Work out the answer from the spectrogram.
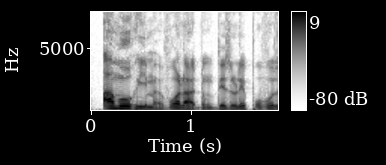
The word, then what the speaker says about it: Amorim: coach de Manchester United j'arrêtais pas de dire Ruben Amorin mais c'est bien sûr Ruben Amorim voilà donc désolé pour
